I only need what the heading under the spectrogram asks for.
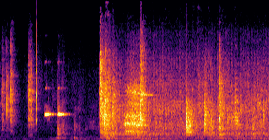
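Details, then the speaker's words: Garage door opening via a converted car alarm relay setup, tested with the door's manual lock unlocked; a few clicks, then a steady motor drone with door panels rattling up evenly, working normally. "so we'll hit this button first and obviously it'll go up we'll wait for that to go up"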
